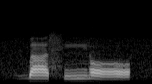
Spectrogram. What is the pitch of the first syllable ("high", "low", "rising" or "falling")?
high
